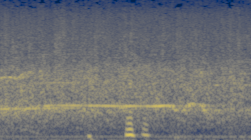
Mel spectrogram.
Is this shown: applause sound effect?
yes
